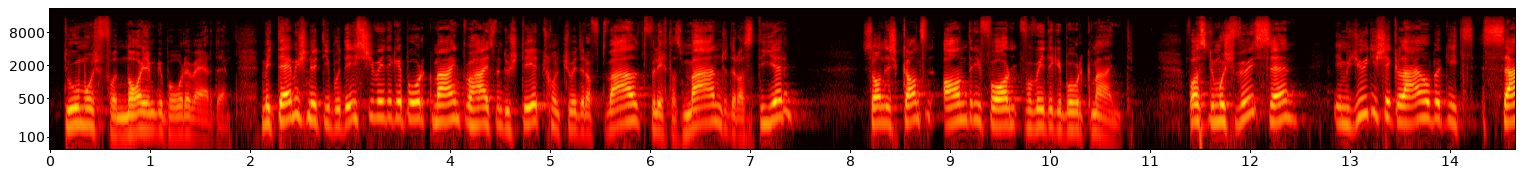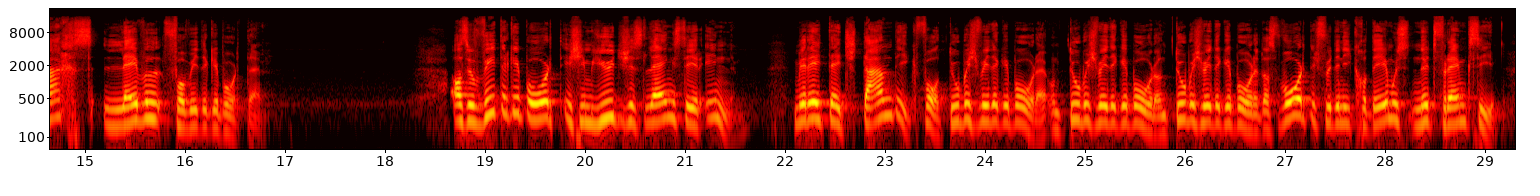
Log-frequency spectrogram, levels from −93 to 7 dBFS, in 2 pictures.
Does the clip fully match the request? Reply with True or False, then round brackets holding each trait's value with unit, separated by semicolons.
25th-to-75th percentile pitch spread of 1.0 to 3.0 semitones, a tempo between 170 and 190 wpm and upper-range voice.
False (4.0 semitones; 180 wpm; 195 Hz)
